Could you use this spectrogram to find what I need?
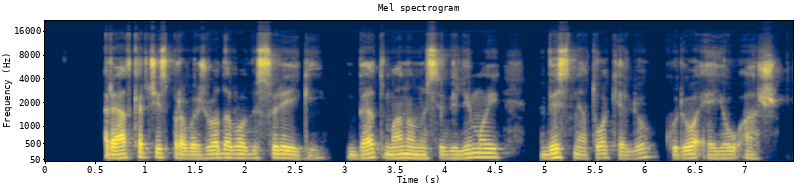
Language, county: Lithuanian, Utena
